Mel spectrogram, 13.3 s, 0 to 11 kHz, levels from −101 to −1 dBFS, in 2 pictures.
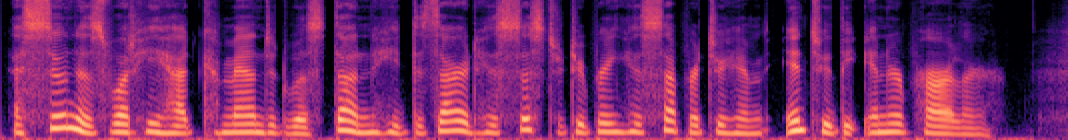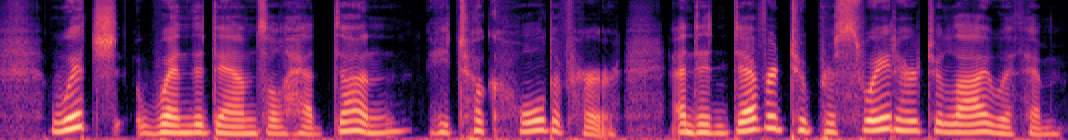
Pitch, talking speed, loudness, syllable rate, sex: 195 Hz, 195 wpm, -20 LUFS, 4.9 syllables/s, female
